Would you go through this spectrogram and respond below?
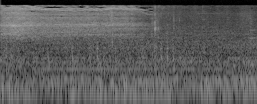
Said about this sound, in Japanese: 実はこれ、あの、車の中で撮ってる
